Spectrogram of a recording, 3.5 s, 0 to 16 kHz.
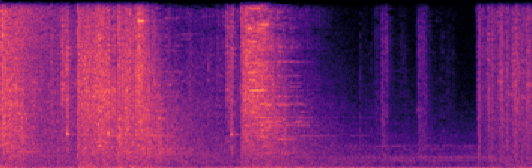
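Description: Rapid bursts of gunfire from the zombie shooter game Zombie Army 4: Dead War, loud and dense at first, then thinning into scattered single shots.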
